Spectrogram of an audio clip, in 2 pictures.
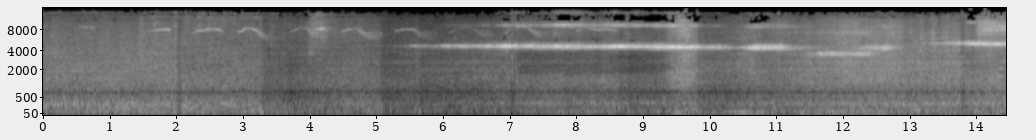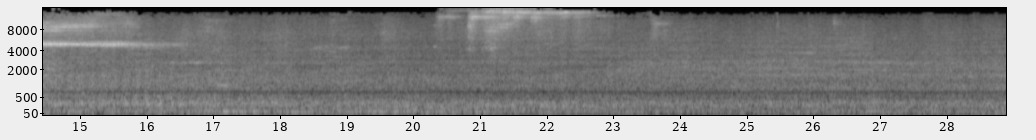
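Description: Double-stack intermodal freight cars rolling past on jointed track, a steady rumble and clatter of wheels on rail. From about five to sixteen seconds in, thin high-pitched wheel squeals come and go.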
